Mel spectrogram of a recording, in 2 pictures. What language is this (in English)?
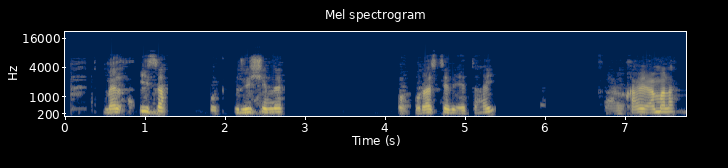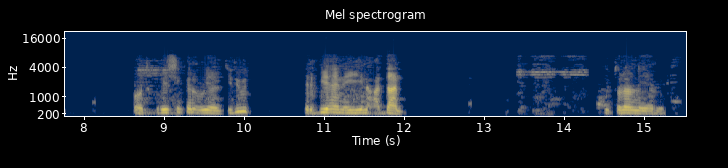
Somali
